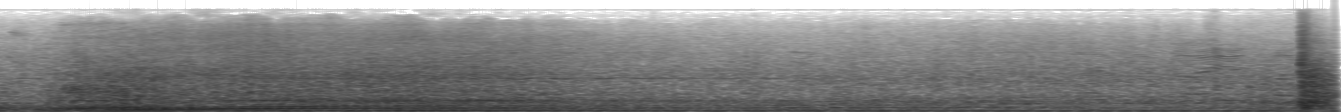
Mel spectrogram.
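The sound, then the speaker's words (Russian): Two cars driving away in a film scene, a low engine rumble with a steady hum over a windy background. The sound gradually fades as the vehicles depart. “Мужчина тоже садится в автомобиль. Оба автомобиля уезжают.”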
